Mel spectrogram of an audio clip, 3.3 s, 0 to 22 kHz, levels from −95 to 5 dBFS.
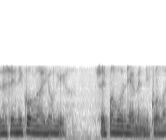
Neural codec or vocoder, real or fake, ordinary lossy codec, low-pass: autoencoder, 48 kHz, 128 numbers a frame, DAC-VAE, trained on Japanese speech; fake; none; 3.6 kHz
